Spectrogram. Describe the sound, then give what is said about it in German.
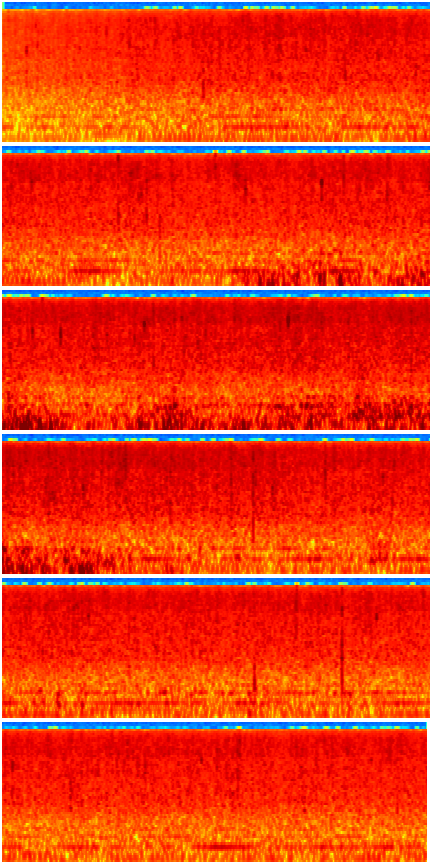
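Steady rain hisses and patters continuously on a surface, with a soft low rumble swelling briefly in the middle before the downpour settles back to an even, fairly constant wash. “Und als der Regen ganz allmählich schwächer wird, bleibt etwas in der Luft zurück.”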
